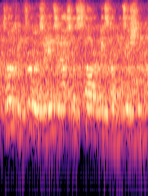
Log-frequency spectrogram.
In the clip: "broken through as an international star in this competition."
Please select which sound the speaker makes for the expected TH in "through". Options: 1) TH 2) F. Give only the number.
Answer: 2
